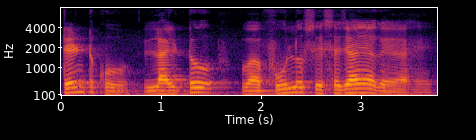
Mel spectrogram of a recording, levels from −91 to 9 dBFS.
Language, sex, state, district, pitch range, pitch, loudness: Hindi, male, Uttar Pradesh, Lucknow, 110-160 Hz, 135 Hz, -19 LUFS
